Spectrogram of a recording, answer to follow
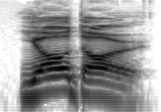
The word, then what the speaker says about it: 여덟: practice along with me hana notice that eight is pronounced as yoda so practice those numbers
